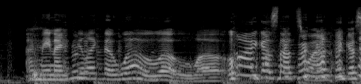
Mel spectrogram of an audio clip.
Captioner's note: Brianne laughs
